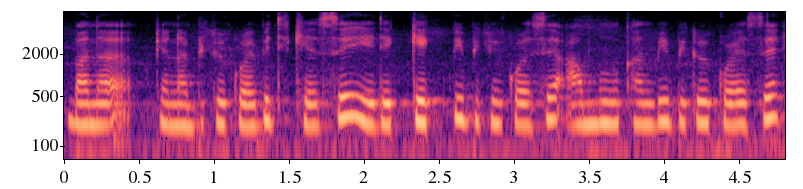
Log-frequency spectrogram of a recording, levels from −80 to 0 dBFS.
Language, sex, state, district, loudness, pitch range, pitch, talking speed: Nagamese, female, Nagaland, Dimapur, -18 LUFS, 200-220 Hz, 210 Hz, 235 wpm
